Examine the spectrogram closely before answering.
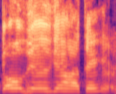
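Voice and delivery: high, airy mock child; mock childish voice. Mocking a child who shrugs off cruelty, high mock voice.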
